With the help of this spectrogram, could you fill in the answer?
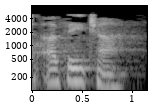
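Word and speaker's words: avijjā: dispelled and not knowing in pali is called avija a v i j j a long a this is not knowing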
